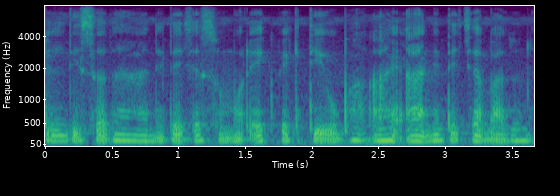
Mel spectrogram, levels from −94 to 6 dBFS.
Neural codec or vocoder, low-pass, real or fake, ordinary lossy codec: none; none; real; none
